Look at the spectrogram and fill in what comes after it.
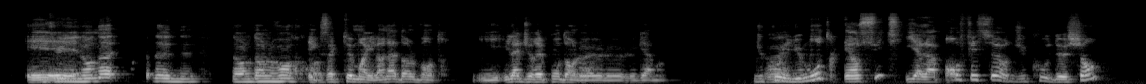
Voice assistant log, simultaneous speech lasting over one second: none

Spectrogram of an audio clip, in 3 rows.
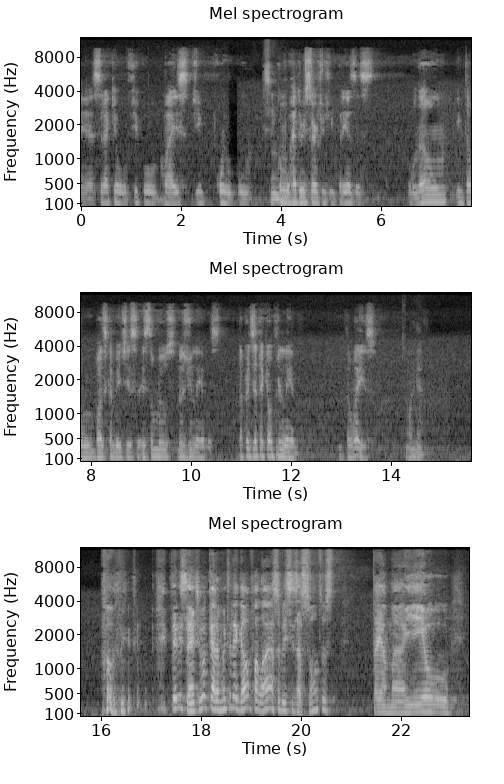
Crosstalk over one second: none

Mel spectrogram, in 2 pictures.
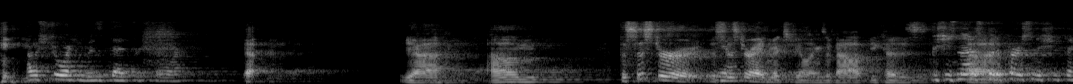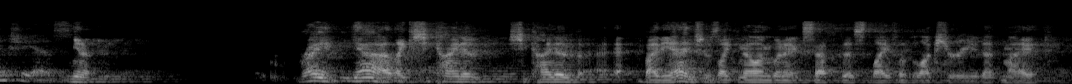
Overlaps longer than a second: none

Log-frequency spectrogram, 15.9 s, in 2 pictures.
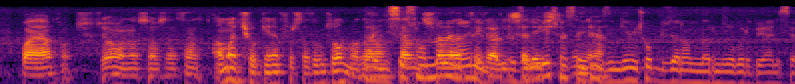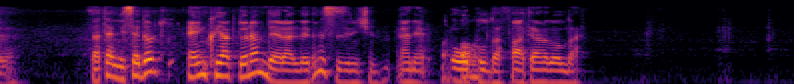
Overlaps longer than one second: present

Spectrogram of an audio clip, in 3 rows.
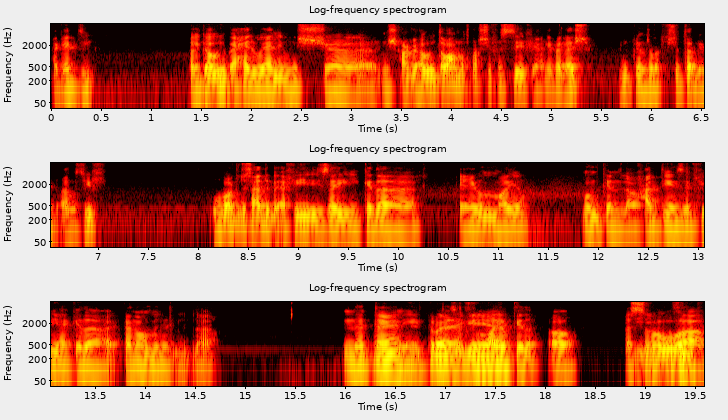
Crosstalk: present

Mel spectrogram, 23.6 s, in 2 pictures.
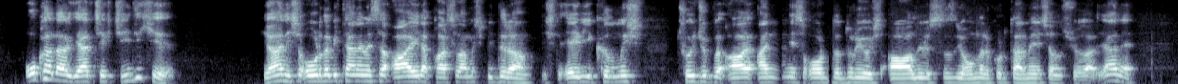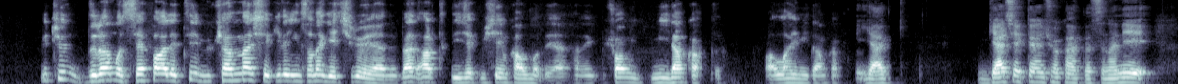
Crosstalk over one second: none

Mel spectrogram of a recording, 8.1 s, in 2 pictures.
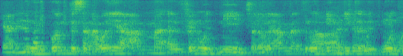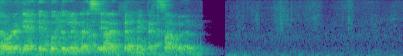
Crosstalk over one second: present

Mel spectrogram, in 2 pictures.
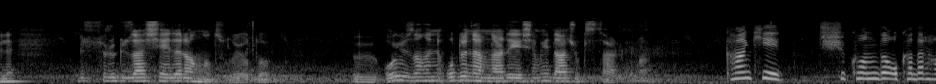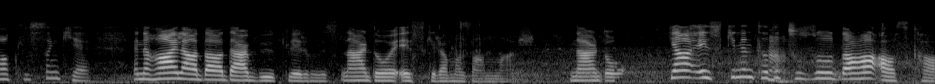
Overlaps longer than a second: none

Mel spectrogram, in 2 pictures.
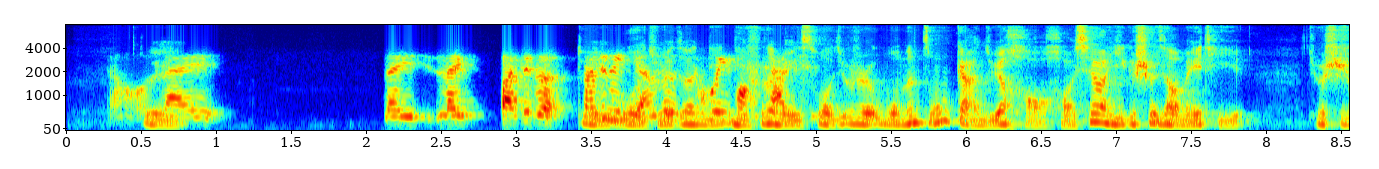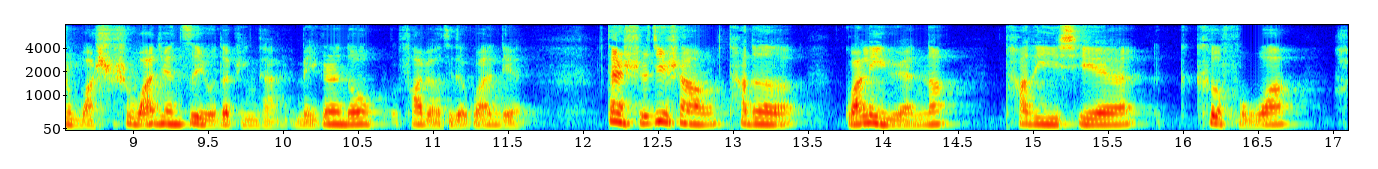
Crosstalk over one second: present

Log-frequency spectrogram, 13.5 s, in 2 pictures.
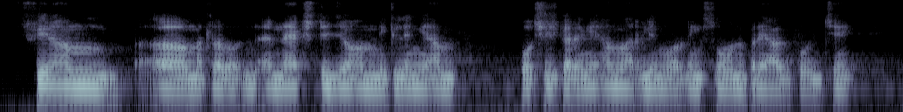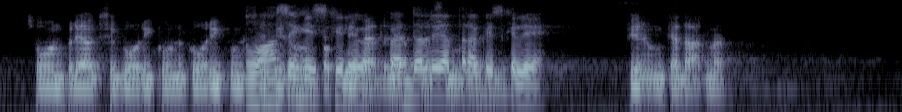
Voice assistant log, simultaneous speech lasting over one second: present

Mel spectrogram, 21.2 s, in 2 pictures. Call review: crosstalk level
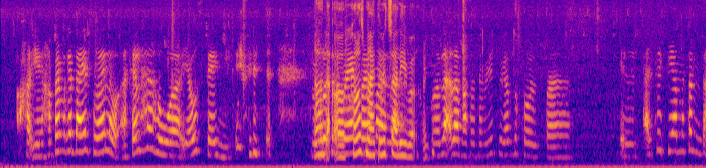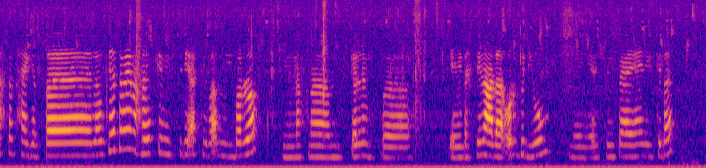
present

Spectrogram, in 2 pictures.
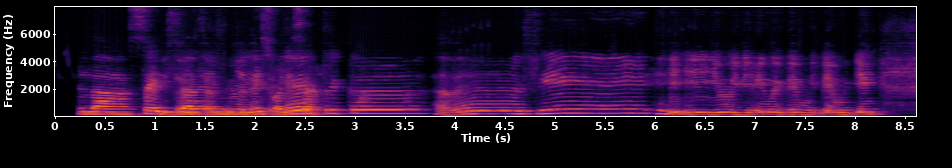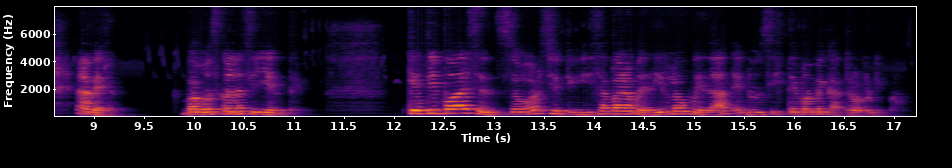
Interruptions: present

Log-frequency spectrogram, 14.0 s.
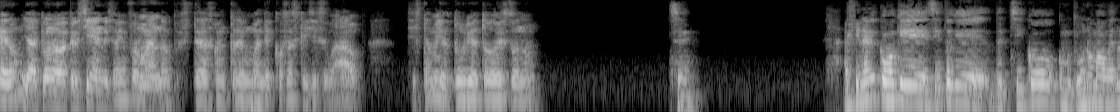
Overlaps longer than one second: none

